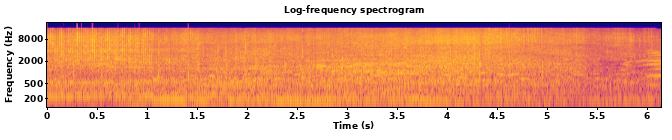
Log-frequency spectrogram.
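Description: Quarter midget race car's single-cylinder Honda 160 engine running hard as the car goes by, its pitch sliding, easing off a little near the end.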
